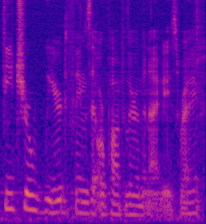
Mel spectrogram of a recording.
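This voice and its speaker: A woman's voice: sits low, quick pace, a little hiss or hum. A woman in her thirties from New England, hosting a podcast in casual chat, talking with lots of fillers and laughs. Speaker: podcast host.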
